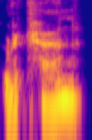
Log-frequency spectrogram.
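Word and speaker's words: Requin: So what to do with the Redoutable and the Recan, as that's properly pronounced, shark, if you prefer, curiously named after a very good Scottish YouTuber who's doing some really good stuff.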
